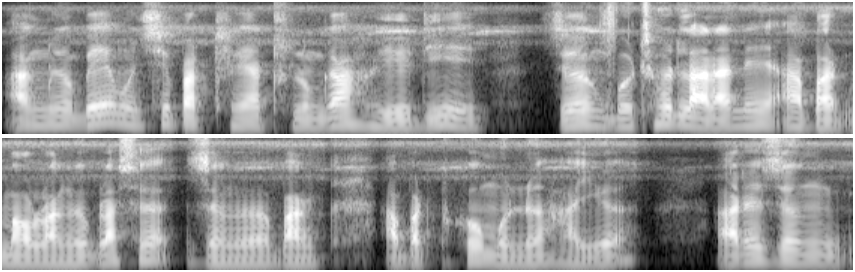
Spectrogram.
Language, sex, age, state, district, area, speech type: Bodo, male, 30-45, Assam, Chirang, rural, spontaneous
